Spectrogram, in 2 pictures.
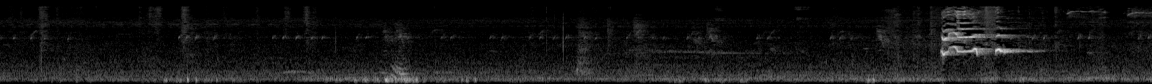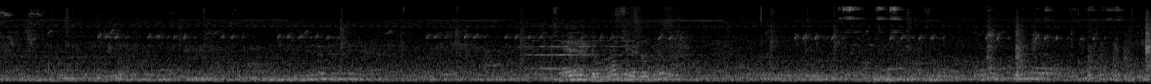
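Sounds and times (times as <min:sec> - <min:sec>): puppy yelping: 0:09.4 - 0:10.5.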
